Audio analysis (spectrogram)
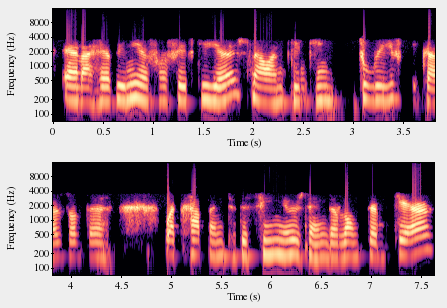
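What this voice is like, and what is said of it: Non-native English accent. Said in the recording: “As you can tell by my accent, yes, I am an immigrant”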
